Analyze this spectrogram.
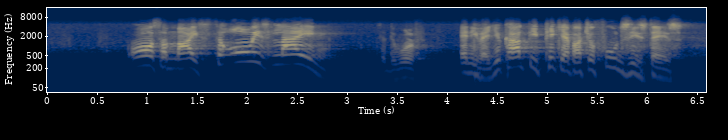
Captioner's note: German voice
